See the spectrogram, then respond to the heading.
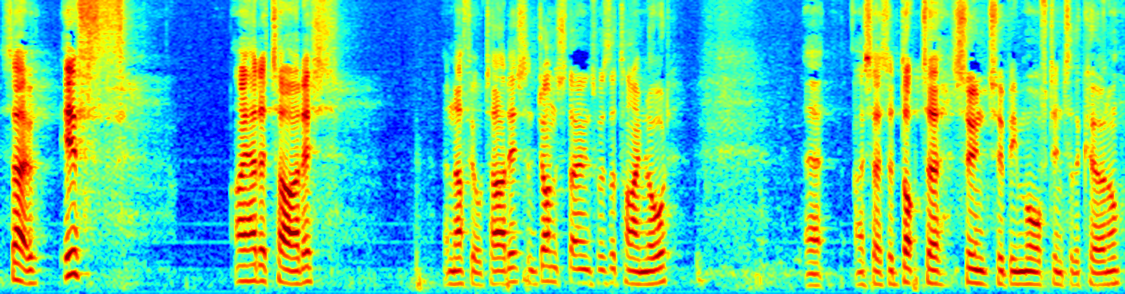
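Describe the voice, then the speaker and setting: A man's voice: medium pitch, steady tone, a little slow, pauses often, pushed and bright. A man from the United Kingdom giving a conference presentation, with dry, self-deprecating humour and hesitant fillers between points. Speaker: conference speaker.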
